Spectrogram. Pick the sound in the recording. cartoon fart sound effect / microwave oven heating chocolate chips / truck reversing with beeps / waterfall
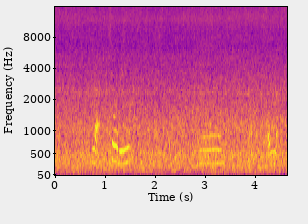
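waterfall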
